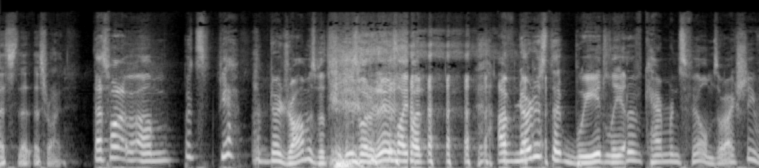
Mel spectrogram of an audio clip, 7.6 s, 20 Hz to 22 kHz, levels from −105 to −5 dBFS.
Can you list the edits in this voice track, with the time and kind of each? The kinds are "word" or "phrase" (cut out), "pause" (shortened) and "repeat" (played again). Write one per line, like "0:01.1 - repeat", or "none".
0:02.6 - word
0:03.3 - word
0:04.1 - word
0:06.2 - word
